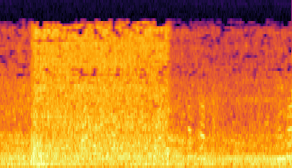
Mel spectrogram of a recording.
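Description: Voices of onlookers at a ship launch, with a rush of noise that lasts about two seconds and cuts off suddenly.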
